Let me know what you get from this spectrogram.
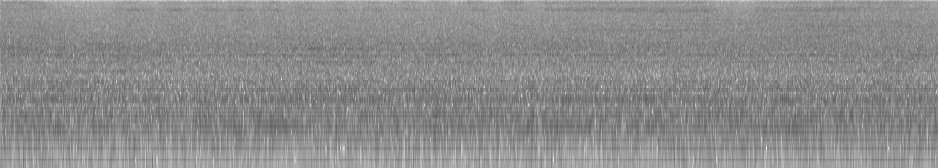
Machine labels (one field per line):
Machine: fan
